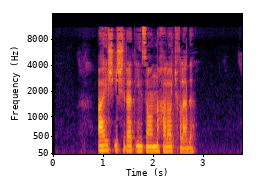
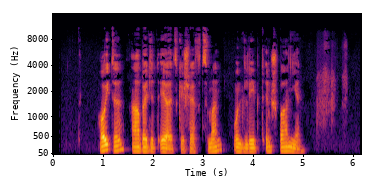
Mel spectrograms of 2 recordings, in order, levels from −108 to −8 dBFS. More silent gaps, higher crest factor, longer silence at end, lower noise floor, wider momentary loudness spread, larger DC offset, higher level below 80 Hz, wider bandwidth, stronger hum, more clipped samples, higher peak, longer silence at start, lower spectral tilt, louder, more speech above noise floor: neither; about the same, 22 dB vs 24 dB; first, 1 s vs 0.55 s; first, -77 dBFS vs -67 dBFS; about the same, 8 LU vs 10 LU; neither; first, -50 dBFS vs -58 dBFS; about the same, 11.5 kHz vs 11.5 kHz; neither; neither; about the same, -6 dBFS vs -6 dBFS; about the same, 0.9 s vs 0.95 s; second, -3.5 dB/octave vs -6 dB/octave; first, -25 LUFS vs -29 LUFS; first, 52 dB vs 39 dB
